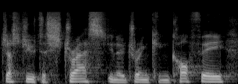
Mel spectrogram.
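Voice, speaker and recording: At a fairly quick pace, a man in a British accent speaks at a medium pitch with monotone, flat intonation against a quiet background. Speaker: executive health coach. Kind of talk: podcast interview.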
